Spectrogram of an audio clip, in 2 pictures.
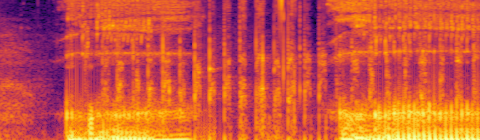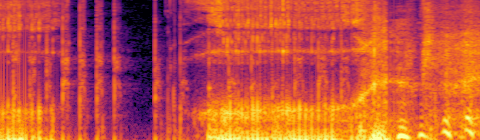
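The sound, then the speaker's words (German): A person imitates a gurgling drip coffee machine with their voice, making three bursts of wet, rattling, bubbling noises separated by short pauses, loud. “Oh, sollen wir eine Kaffeemaschinen-Imitation machen?”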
